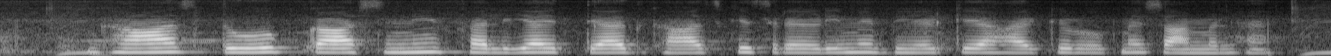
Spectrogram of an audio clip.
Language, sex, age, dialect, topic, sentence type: Hindi, female, 18-24, Awadhi Bundeli, agriculture, statement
